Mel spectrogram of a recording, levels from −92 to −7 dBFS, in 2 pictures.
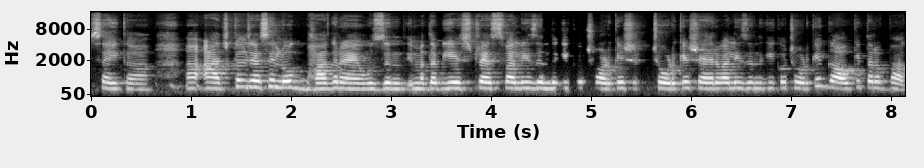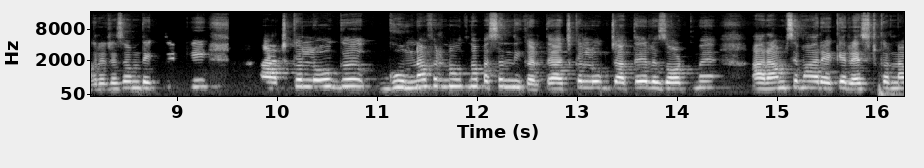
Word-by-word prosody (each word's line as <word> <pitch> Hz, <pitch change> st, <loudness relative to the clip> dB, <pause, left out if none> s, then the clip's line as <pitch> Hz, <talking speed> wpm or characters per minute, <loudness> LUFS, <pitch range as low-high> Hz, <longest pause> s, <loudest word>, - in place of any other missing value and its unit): सही 235 Hz, -3 st, +1 dB
कहा। 210 Hz, -1 st, -5 dB, 0.4 s
अ 240 Hz, -, 0 dB
आजकल 240 Hz, +5 st, +1 dB
जैसे 285 Hz, +1 st, +4 dB
लोग 270 Hz, -3 st, +5 dB
भाग 230 Hz, +1 st, +3 dB
रहे 240 Hz, -2 st, +2 dB
हैं 225 Hz, -, +2 dB
उस 220 Hz, -1 st, -1 dB
ज़िन 225 Hz, -1 st, 0 dB
मतलब 230 Hz, 0 st, 0 dB
ये 245 Hz, +1 st, +5 dB
स्ट्रेस 245 Hz, -1 st, +3 dB
वाली 245 Hz, 0 st, +4 dB
ज़िंदगी 240 Hz, 0 st, 0 dB
को -, -, -7 dB
छोड़ 235 Hz, -2 st, +1 dB
के 250 Hz, +2 st, 0 dB
श 245 Hz, -, -8 dB, 0.2 s
छोड़ 235 Hz, -2 st, +4 dB
के 255 Hz, -, +2 dB
शहर 235 Hz, -2 st, +3 dB
वाली 235 Hz, +1 st, +2 dB
ज़िंदगी 235 Hz, 0 st, -6 dB
को 250 Hz, +1 st, -3 dB
छोड़ 250 Hz, -2 st, -1 dB
के, 330 Hz, +8 st, -5 dB
गाँव 250 Hz, -7 st, +4 dB
की 280 Hz, -, -10 dB
तरफ 260 Hz, -1 st, 0 dB
भाग 215 Hz, -5 st, 0 dB
रहे 215 Hz, -, -7 dB
हैं -, -, -10 dB
जैसे 225 Hz, +3 st, -4 dB
हम 260 Hz, 0 st, -4 dB
देखते 250 Hz, +4 st, -5 dB
हैं -, -, -14 dB
कि 295 Hz, +1 st, -8 dB, 0.7 s
आजकल 245 Hz, +6 st, -2 dB
लोग 300 Hz, -1 st, -1 dB, 0.4 s
घूमना-फिरना 290 Hz, +5 st, -2 dB
उतना 310 Hz, 0 st, -4 dB
पसंद 290 Hz, +2 st, -2 dB
नहीं 285 Hz, -1 st, -3 dB
करते 205 Hz, -1 st, -3 dB
हैं। 230 Hz, -, +4 dB
आजकल 230 Hz, +5 st, -5 dB
लोग 265 Hz, -1 st, -2 dB
जाते 245 Hz, +1 st, 0 dB
हैं 270 Hz, -, +4 dB
रिसॉर्ट 240 Hz, -1 st, 0 dB
में 265 Hz, 0 st, -7 dB, 0.5 s
आराम 235 Hz, +2 st, 0 dB
से -, -, -2 dB
वहाँ 265 Hz, -1 st, -1 dB
रह 245 Hz, -2 st, 0 dB
के 260 Hz, -, +3 dB
रेस्ट 220 Hz, 0 st, -2 dB
करना 240 Hz, -1 st, -2 dB
245 Hz, 220 wpm, -18 LUFS, 235-270 Hz, 0.7 s, लोग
